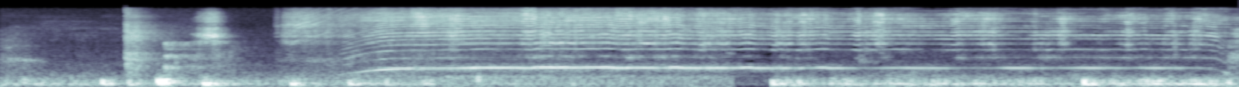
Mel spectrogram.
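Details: Brief clicks, then a steady high-pitched whine from a high-speed surgical drill cutting bone at the lumbar interlaminar space of a lab specimen during a Coflex implant decompression demonstration.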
